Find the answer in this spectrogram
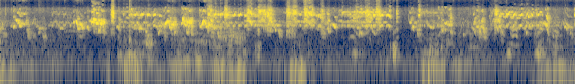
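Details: Chattering budgies from a colony with a breeding pair, high scratchy chirps and whistled notes in clustered bursts, a clear drop around four seconds, faint low rustles throughout.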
